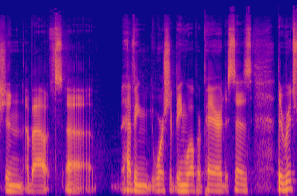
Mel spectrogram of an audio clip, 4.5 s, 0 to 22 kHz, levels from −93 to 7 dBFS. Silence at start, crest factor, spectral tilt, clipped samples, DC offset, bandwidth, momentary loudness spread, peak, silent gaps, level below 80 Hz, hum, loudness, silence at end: 0 s; 22 dB; -3.5 dB/octave; under 0.1%; under 0.1%; 18 kHz; 8 LU; -2 dBFS; none; -58 dBFS; none; -23 LUFS; 0 s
